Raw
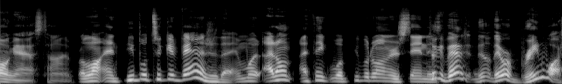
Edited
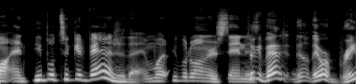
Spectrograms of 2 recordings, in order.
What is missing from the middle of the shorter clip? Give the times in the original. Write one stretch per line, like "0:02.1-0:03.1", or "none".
0:02.6-0:03.5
